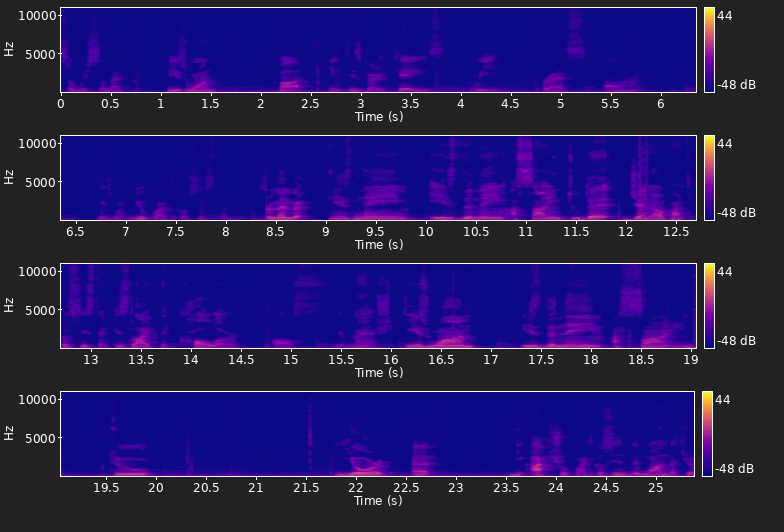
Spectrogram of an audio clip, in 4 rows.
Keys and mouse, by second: 8.4 click.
